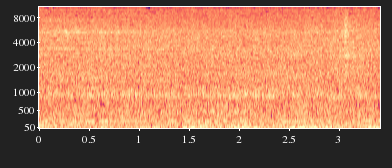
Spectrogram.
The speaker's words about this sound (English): Which membranes are resonating with that, with the low hum, with the traffic hum?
